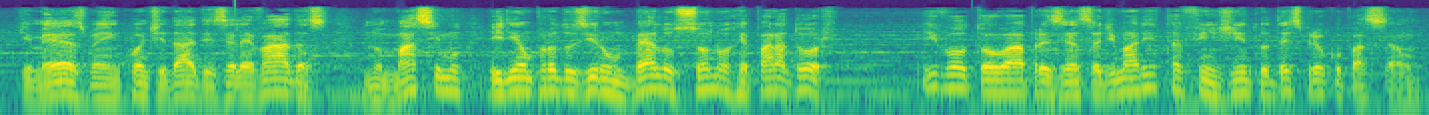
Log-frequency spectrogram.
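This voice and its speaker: A man with a Brazilian accent playing a grave, compassionate narrator in an audio drama, in measured, literary phrasing. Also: low-pitched, a little mellow.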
